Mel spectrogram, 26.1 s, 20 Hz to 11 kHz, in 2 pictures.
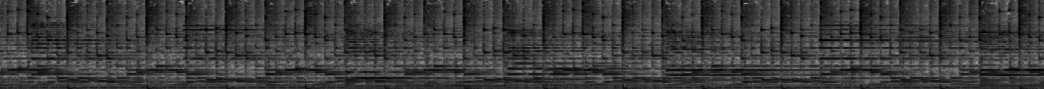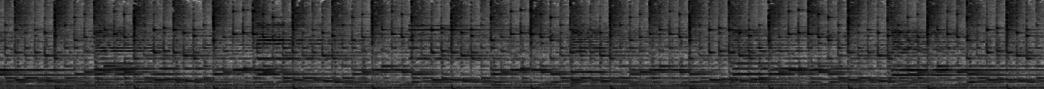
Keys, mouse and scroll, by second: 0.3 middle click, 0.3 click, 0.3 scroll down 1, 0.9 Tab, 1.3 middle click, 1.9 click, 2.3 shift+click, 2.7 click, 4.2-4.5 scroll up 3, 4.5 shift+middle click, 5.5 alt+e, 7.0 e, 11.7 middle click, 14.2 click, 15.8 shift+click, 16.0 shift+click, 17.1 e, 23.6 middle click, 24.4 ctrl+z, 24.4 click, 24.6 shift+click, 24.8 shift+click, 25.5 e.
